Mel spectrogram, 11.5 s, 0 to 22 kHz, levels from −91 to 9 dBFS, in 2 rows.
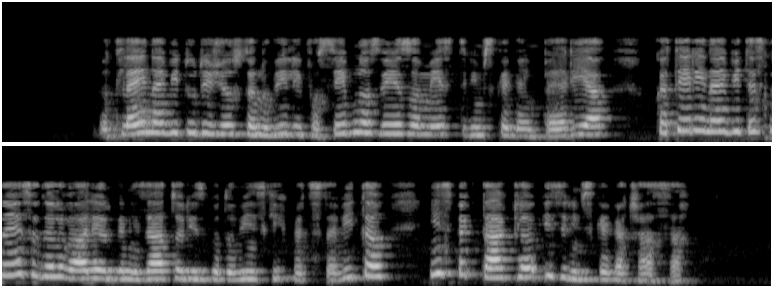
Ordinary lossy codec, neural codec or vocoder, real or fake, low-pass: none; none; real; 7.2 kHz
